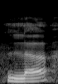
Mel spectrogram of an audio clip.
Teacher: जब ल का उच्चारण करते हैं तब वायु जो है वो जिह्वा के दोनों पार्श्वों से होकर गुजरती हुई बाहर निकल जाती है। उच्चारण करके देखिए, ल जब उच्चारण करा तो वायु दोनों पार्श्वों को स्पर्श करते हुए बाहर निकल गई, इसलिए ल एक पार्श्विक वर्ण है।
